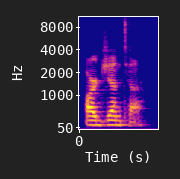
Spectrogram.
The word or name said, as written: Argenta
